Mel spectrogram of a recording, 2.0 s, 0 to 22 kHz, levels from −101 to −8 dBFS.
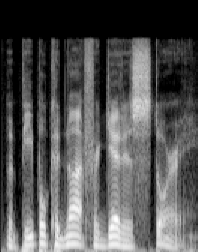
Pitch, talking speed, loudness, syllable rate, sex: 110 Hz, 210 wpm, -16 LUFS, 5.3 syllables/s, male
